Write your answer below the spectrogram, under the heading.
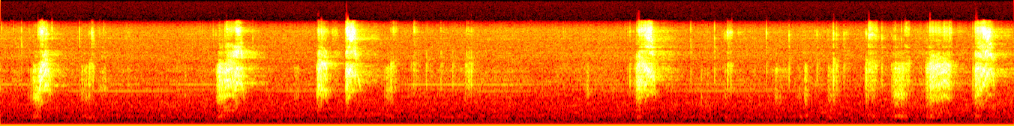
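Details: Pet dog Purdy listening to a recording of a three-week-old puppy; high, squeaky whimpers come in short bursts, with clusters near the start, the middle and a quicker run toward the end, separated by quiet gaps.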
